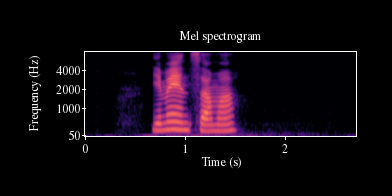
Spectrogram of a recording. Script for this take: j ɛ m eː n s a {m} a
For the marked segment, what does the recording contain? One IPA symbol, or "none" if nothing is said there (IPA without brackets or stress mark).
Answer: m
